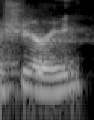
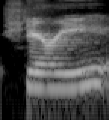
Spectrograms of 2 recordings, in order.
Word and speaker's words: Cheri: And by the way, it's it's pronounced the French way, Sherry. So, Sherry uh yeah, my parents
